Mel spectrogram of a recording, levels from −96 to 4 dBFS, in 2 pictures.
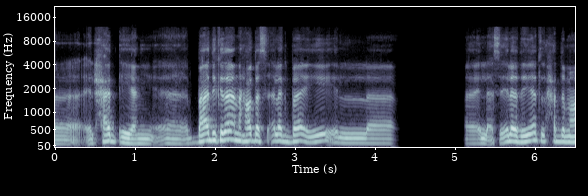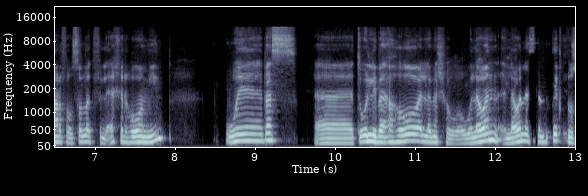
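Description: No technical faults can be heard anywhere in this speech clip.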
